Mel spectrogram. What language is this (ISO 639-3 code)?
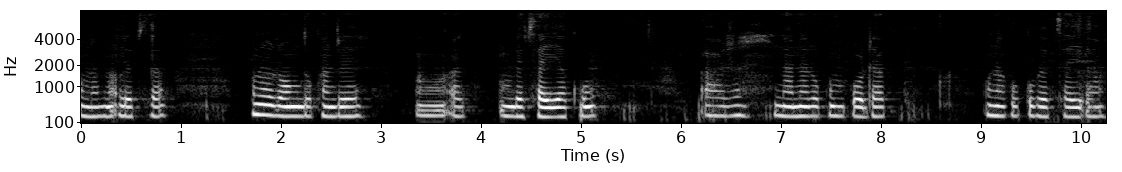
sat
